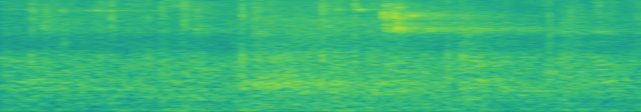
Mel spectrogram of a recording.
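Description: Indoor football played in an echoing sports hall: ball thuds on the hard court, shoes squeak on the floor about one and a half seconds in, and voices carry across the hall.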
